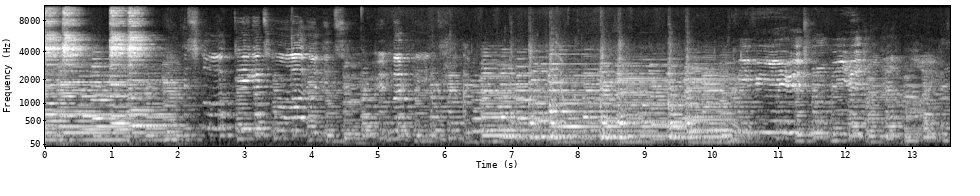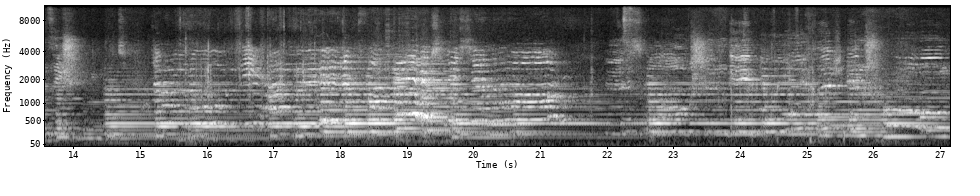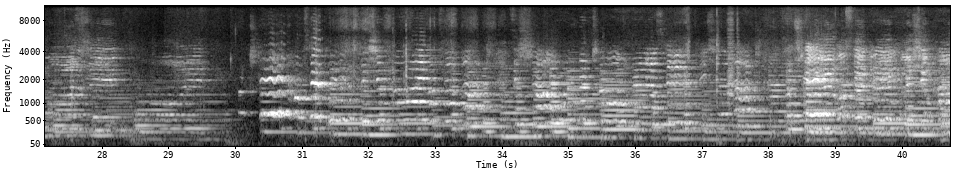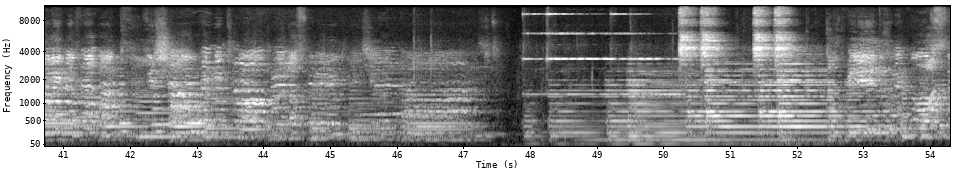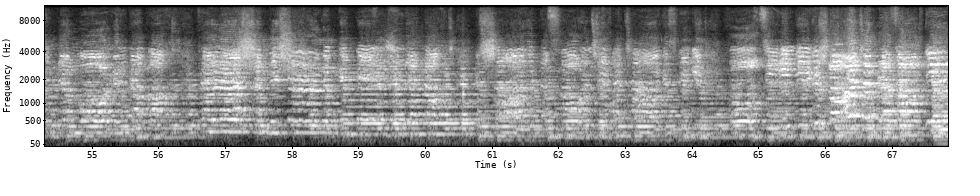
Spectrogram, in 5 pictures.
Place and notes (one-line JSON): {"title": "Pempelfort, Düsseldorf, Deutschland - Düsseldorf, Clara Schumann Musikschule, preliminary", "date": "2013-01-17 19:45:00", "description": "Inside the Meeteren concert hall at a preliminary of the music school students. The sound of a four people choir accompanied by piano and finished by applause.\nThis recording is part of the intermedia sound art exhibition project - sonic states\nsoundmap nrw - topographic field recordings, social ambiences and art places", "latitude": "51.24", "longitude": "6.79", "altitude": "44", "timezone": "Europe/Berlin"}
